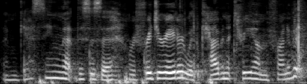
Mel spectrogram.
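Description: Speaking fairly quickly at medium pitch, a woman working as a real estate agent gives a casual, unscripted tour of a house, chatting and thinking aloud from room to room. She records on a handheld camera or phone she holds, and the walkthrough is clearly noisy.

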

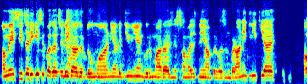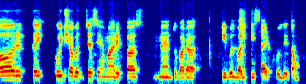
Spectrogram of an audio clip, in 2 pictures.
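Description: Male teacher, slightly high voice, patient explainer, dry muffled video-call sound. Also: fairly even intonation, moderate pace, fairly bright tone, no echo. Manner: explains patiently, checks with frequent "theek hai". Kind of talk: online grammar lesson.

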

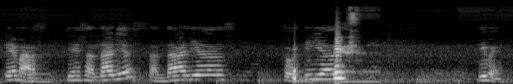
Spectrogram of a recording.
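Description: Male teacher on a video call, high voice, unhurried, patient drilling; slightly distant mic with faint noise. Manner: patient, repeats words over and over for drilling. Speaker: English teacher. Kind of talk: online class.

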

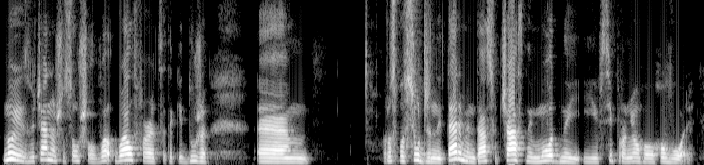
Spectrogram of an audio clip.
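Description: A young adult woman reviewing a book in a casual spoken way, hesitant and thinking aloud, often pausing on fillers and correcting herself. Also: mid-range voice.

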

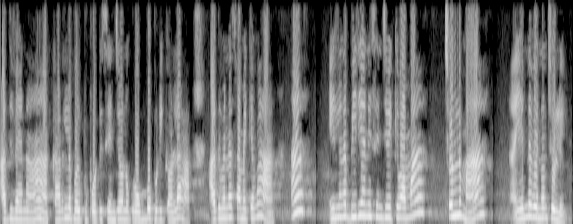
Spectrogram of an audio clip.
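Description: A woman's voice: high voice, fairly bright tone. A woman voicing an older cartoon mother, pleading and coaxing her tearful daughter over the phone. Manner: pleading, coaxing, scolds herself. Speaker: cartoon voice actor. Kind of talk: cartoon skit voice acting.

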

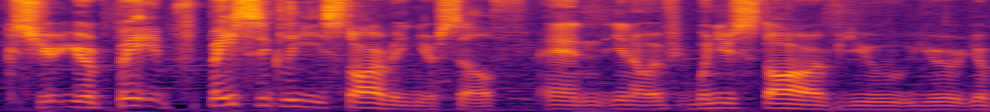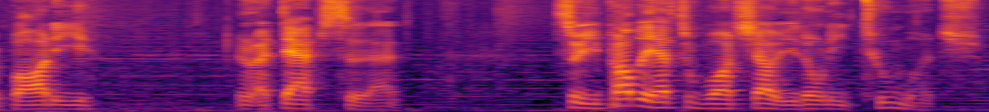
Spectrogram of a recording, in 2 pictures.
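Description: A man's voice: on the low side, lively intonation, moderate pace, soft background music. A man casually chatting with viewers while streaming a game, loose and talkative, swearing and laughing now and then.

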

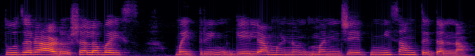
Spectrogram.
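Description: A woman's voice: high-pitched, fairly even intonation, normal speed, muffled recording, lightly acted. A woman voicing a cautious young maidservant who speaks anxiously and earnestly in a storybook reading. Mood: wary.

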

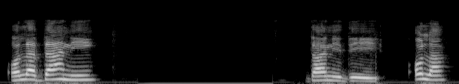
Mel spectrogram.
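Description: Slow, patient Argentine man teaching. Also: sits high, darkish tone, smooth, no echo. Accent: Argentine Spanish. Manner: slow, patient, repeats words for learners. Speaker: Spanish teacher. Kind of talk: online group language lesson.

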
